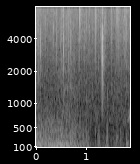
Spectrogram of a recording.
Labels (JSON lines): {"label": "biophony, growl", "recorder": "SoundTrap 500"}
